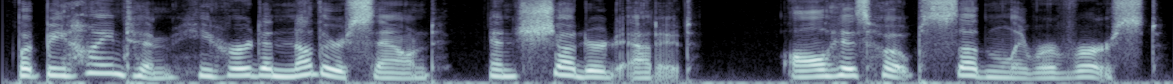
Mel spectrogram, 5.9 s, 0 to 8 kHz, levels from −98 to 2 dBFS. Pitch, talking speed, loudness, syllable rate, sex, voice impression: 190 Hz, 165 wpm, -16 LUFS, 5.1 syllables/s, female, feminine, slightly gender-neutral, adult-like, relaxed, soft, muffled, raspy, intellectual, friendly, reassuring, lively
